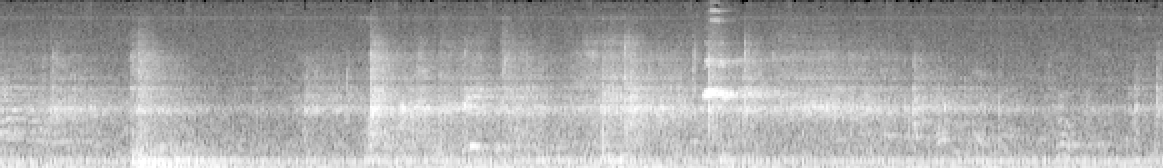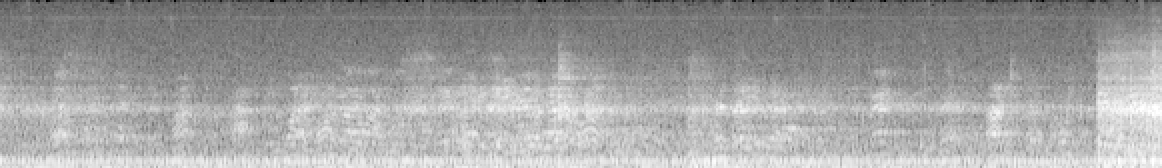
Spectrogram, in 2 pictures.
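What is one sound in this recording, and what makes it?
Skates scrape and carve across the ice in a large echoing arena.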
